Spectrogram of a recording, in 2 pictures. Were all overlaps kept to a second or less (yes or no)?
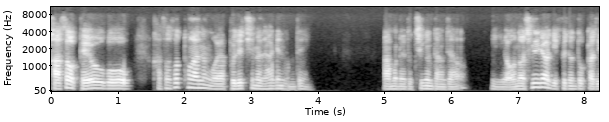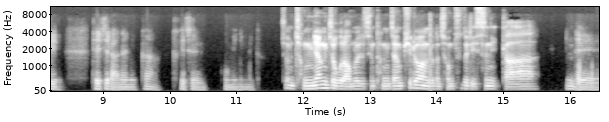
yes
